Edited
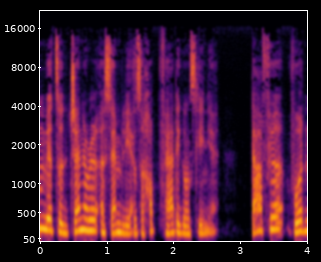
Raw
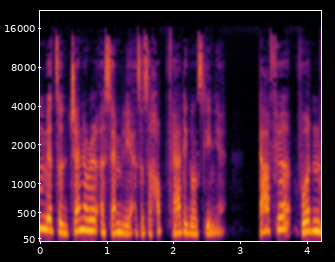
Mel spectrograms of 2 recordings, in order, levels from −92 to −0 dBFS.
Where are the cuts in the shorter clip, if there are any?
0:01.4

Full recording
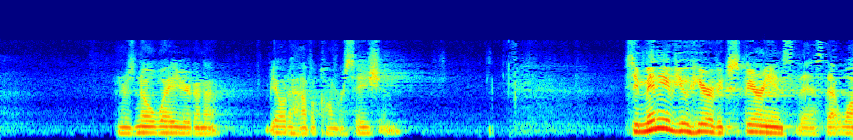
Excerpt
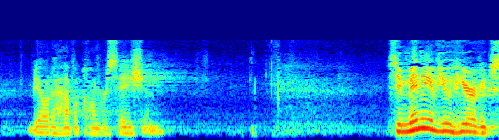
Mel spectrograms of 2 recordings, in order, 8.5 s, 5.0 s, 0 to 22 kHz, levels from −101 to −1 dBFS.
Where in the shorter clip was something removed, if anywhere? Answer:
none

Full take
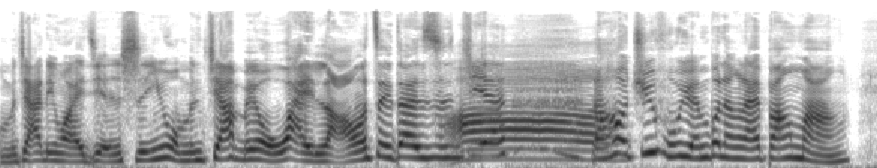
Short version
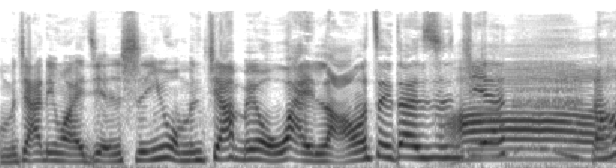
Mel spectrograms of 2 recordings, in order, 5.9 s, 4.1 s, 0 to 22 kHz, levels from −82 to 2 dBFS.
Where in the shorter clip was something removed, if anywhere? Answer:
none

